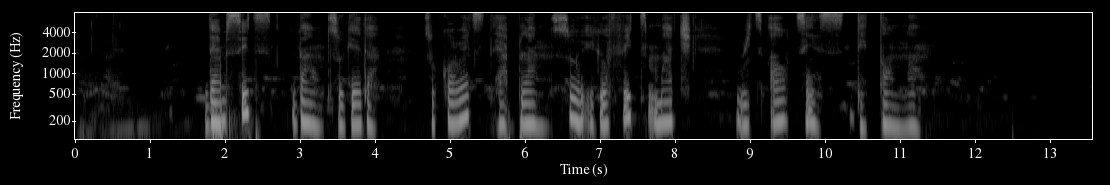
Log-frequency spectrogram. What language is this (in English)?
Nigerian Pidgin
